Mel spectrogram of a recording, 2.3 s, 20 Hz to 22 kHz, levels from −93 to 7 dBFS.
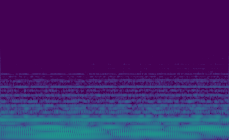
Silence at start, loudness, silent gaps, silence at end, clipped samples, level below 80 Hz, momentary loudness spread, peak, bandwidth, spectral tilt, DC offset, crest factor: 0 s; -45 LUFS; none; 0 s; under 0.1%; -86 dBFS; 3 LU; -32 dBFS; 5.2 kHz; -11 dB/octave; under 0.1%; 12 dB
